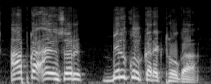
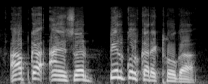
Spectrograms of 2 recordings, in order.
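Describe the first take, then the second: Both takes have the same delivery.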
